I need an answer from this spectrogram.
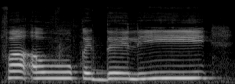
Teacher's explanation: पेश की आवाज़ नहीं, ऊपर ज़बर है, आगे वाव है, तो दरमियानी सी आवाज़ बन गई फ़ऊ क़िदली। दाल के ऊपर कलकला किया जाएगा, क़ाफ़ को मोटा पड़ा जाएगा।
